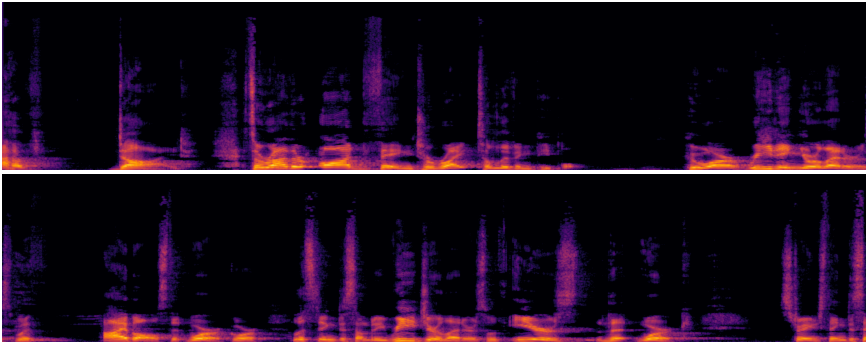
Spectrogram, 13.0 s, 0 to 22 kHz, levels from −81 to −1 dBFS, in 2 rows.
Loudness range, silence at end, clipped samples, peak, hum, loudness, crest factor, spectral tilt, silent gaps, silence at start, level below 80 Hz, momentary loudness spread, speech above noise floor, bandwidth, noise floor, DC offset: 4 LU; 0 s; under 0.1%; -4 dBFS; none; -23 LUFS; 20 dB; -4 dB/octave; none; 0 s; -76 dBFS; 13 LU; 41 dB; 16.5 kHz; -63 dBFS; under 0.1%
